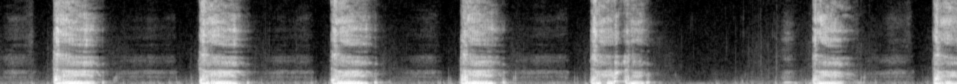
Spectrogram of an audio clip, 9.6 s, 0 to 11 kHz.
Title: Barking Cough #3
